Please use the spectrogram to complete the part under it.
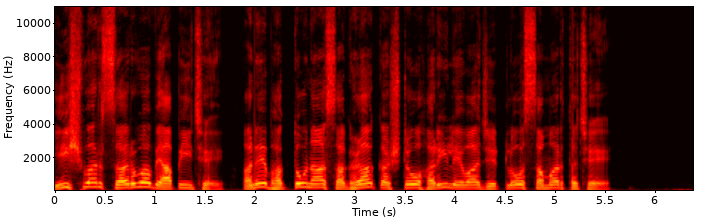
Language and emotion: Gujarati, neutral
